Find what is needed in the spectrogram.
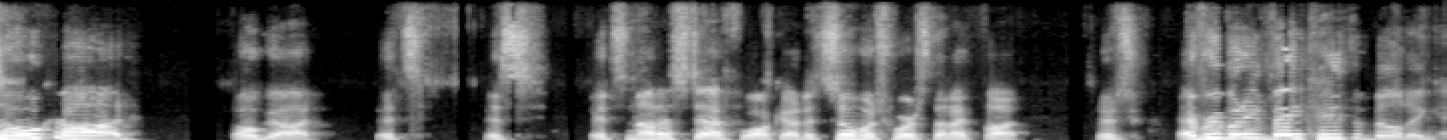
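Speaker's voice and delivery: high frantic panicked yell; panicked Otis. Acted. Cook Otis screaming at the crowd, panicked and high. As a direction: shriek the warning as a terrified cook. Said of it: "and he says".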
